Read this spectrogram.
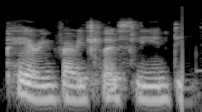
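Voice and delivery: plain reading voice

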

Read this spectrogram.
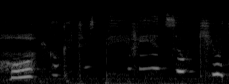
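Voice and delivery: cooing whisper. Real, not acted. Whispering over a puppy.

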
